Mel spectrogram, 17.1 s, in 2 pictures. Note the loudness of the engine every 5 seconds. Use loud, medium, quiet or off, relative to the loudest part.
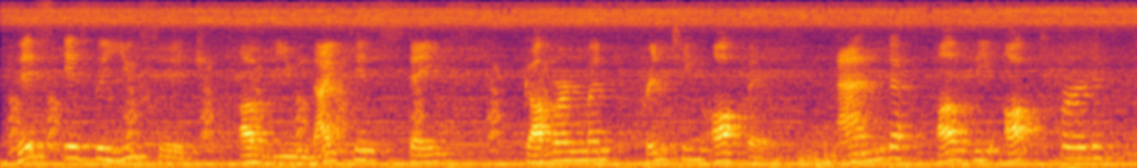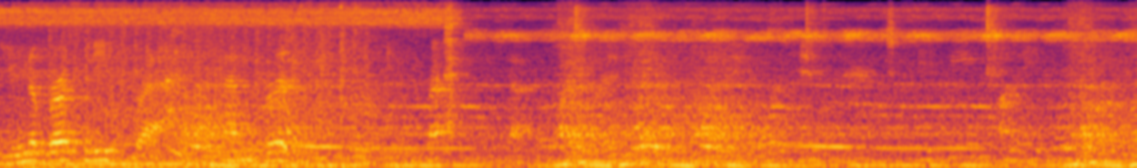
medium, medium, loud, loud.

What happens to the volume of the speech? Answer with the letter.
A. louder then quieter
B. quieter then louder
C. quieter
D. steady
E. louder
C.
